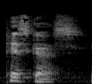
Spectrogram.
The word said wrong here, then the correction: Pisgah: No, Pisgah. P-I-S-G-A-H. – Pisgah. – What? Pis? – Pisgah. Pisgah. – What are you saying? – Pisgah? – There's no way you think that you're saying it right. – Pisgah. – No. – What are you saying? – There's no consonant. Look, you're putting a K sound.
